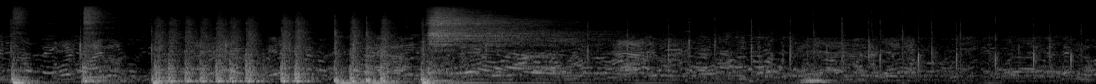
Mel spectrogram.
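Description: Live rock drum kit: a run of bass drum, snare and tom hits over the first four seconds, ending on a loud crash cymbal that rings and slowly fades, with voices from the stage and audience underneath.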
